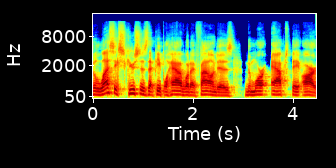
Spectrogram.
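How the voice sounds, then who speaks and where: The background is quiet as a man talks. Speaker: home gym podcast host. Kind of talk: casual podcast talk to camera. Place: gym. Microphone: lapel.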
